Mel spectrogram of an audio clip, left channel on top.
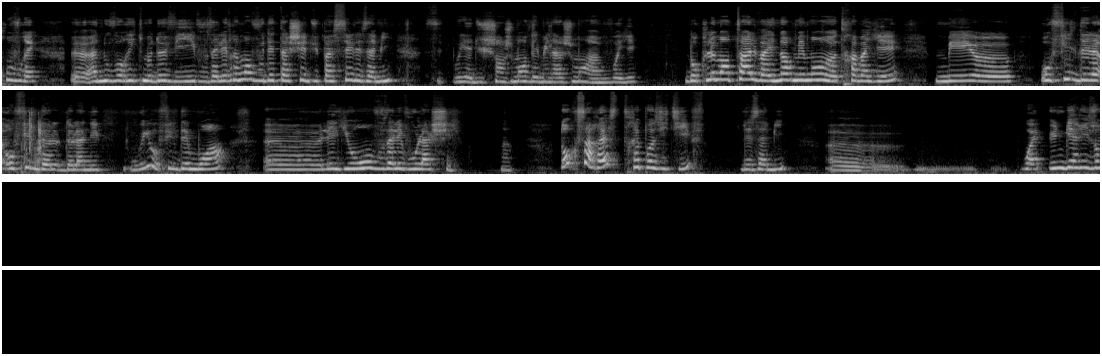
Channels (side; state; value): right; silent; digital silence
